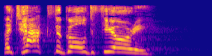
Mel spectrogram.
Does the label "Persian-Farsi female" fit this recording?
No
